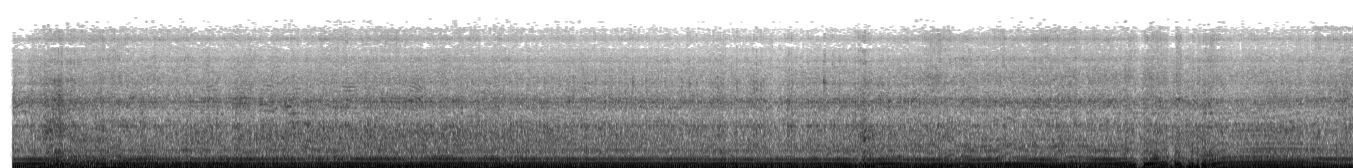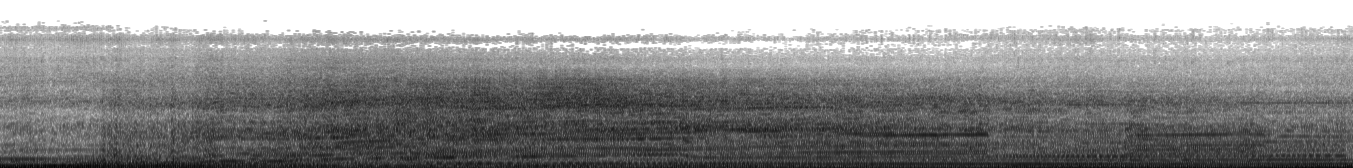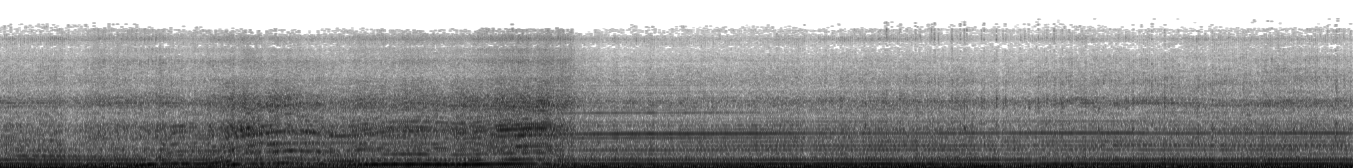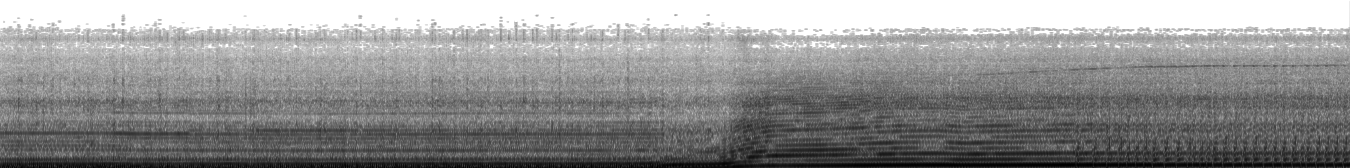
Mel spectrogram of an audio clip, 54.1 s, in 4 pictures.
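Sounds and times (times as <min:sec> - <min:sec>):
car engine idling and revving: 0:00.1 - 0:54.0.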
